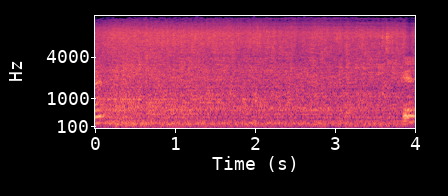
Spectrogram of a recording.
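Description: Tap water running steadily in a bathroom. It is controlled by the sink faucet, which abnormally also works the bathtub's water supply; the cause of this cross-connection is not yet known.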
